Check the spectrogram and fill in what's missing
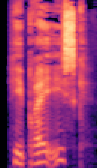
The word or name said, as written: hebraisk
